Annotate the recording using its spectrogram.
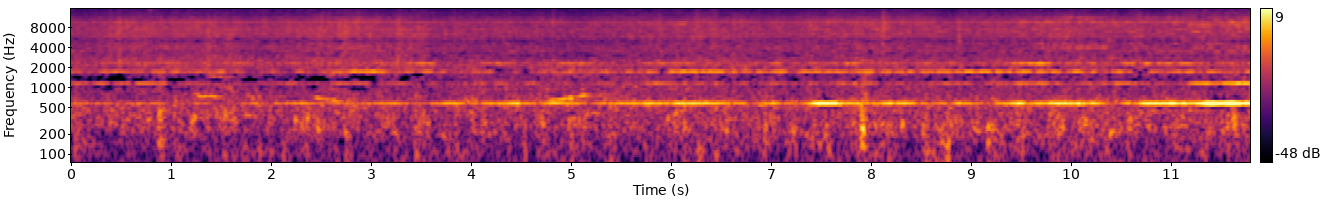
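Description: Oxen hooves splash and squelch through mud.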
